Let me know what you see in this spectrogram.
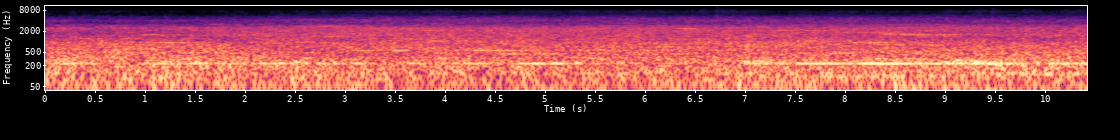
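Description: Steady hum and rush of a Shinkansen train standing at the platform with its onboard equipment running. A low hum grows stronger about two-thirds of the way through.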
